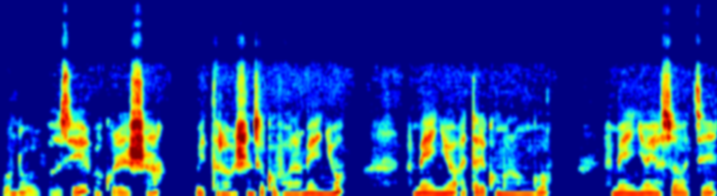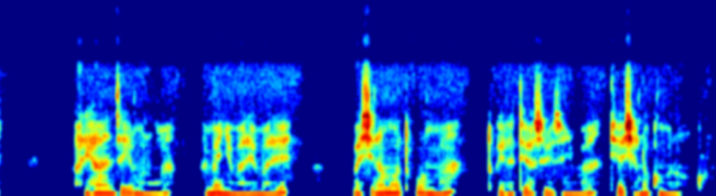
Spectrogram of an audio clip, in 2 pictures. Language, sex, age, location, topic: Kinyarwanda, female, 18-24, Kigali, health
